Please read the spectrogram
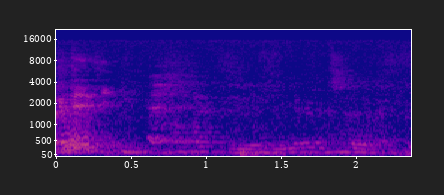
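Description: Faint, indistinct talking in the room, with no other sound standing out.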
